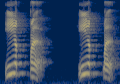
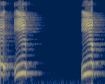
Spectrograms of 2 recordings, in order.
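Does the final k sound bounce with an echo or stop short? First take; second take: bounce; stop. First: The final k bounces with an echoing release. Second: The final k stops short without any echo. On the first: The speaker calls it right. "आवाज को टकराना, echo sound निकालना" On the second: The speaker calls it wrong. "तो कलकला नहीं हो रहा है"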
